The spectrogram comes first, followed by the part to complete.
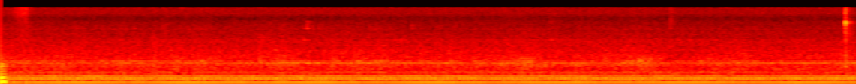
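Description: Steady low electrical hum made of several even tones, unchanging throughout.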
